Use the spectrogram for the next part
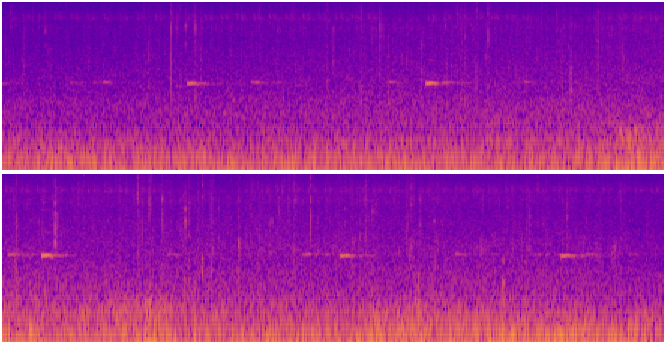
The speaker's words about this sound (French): C'est la fin de l'orage. Et le bal du chant des crapauds.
